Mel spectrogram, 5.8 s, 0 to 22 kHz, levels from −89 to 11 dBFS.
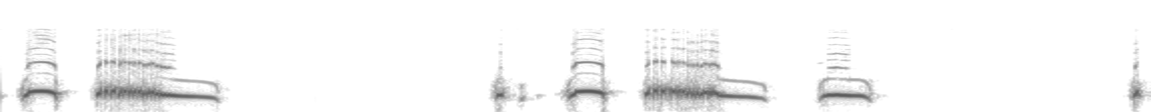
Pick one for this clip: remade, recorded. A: remade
